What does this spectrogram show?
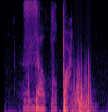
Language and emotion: Russian, angry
